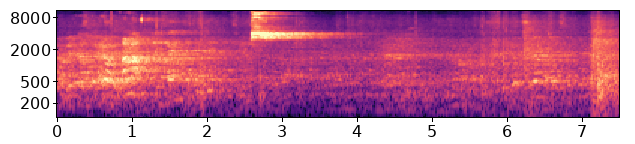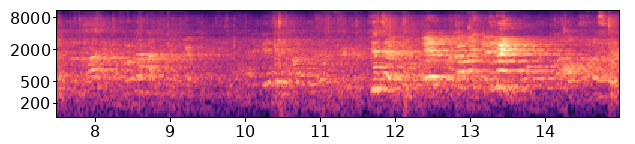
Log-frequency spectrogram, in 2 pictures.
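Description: A crowd of young men chatters and calls out in an echoing hall.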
